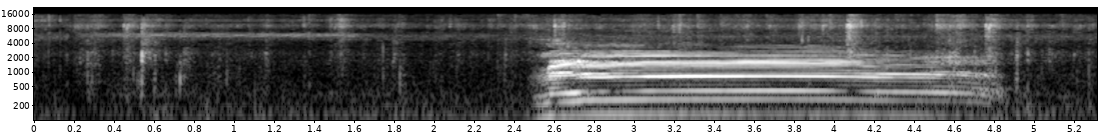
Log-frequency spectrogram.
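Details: A long sustained moo from a cow as cows run and walk; the call holds steady, rich and even for over two seconds before cutting off, with quiet clatter and scuffs ahead of it.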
